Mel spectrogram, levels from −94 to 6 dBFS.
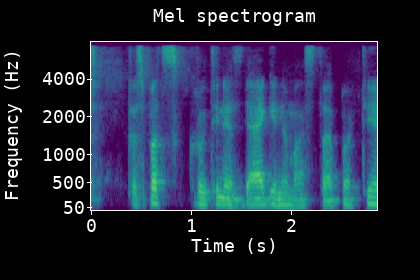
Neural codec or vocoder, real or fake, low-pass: codec, 24 kHz, 0.9 kbps, WavTokenizer, medium speech release version 2; fake; 7.2 kHz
